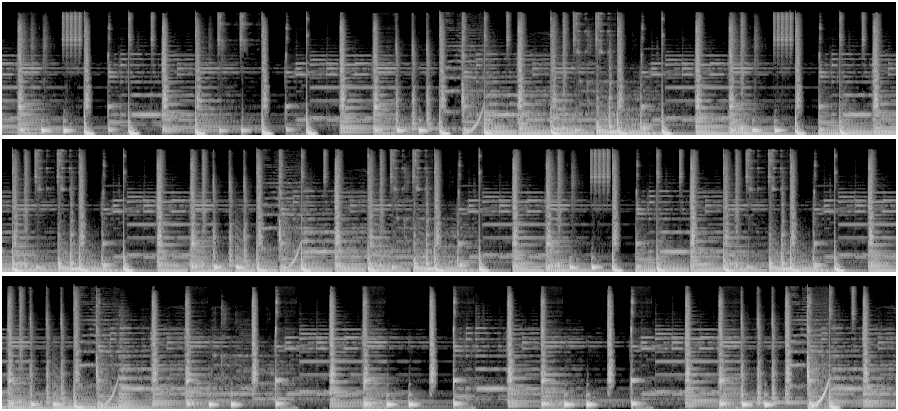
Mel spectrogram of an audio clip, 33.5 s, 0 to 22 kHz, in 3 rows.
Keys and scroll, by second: 3.8 ctrl+g.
